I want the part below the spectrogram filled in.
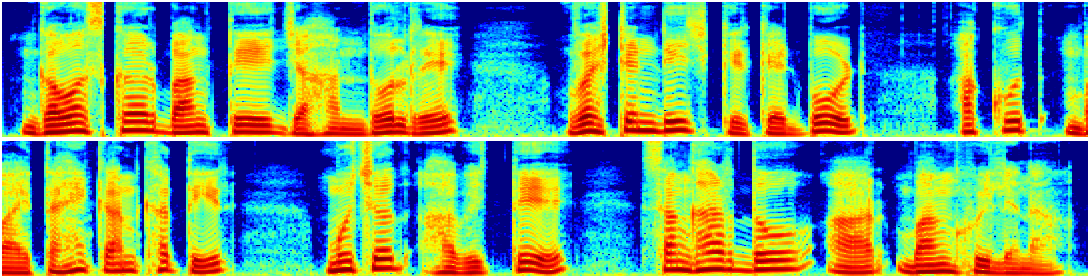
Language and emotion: Santali, neutral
